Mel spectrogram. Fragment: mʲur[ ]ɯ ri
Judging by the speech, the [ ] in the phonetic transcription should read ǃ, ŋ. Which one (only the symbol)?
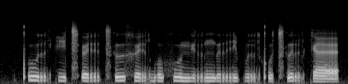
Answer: ŋ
